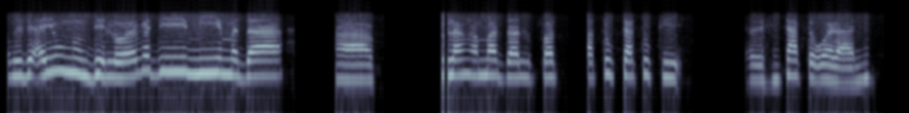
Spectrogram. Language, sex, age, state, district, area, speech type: Manipuri, female, 45-60, Manipur, Kangpokpi, urban, conversation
